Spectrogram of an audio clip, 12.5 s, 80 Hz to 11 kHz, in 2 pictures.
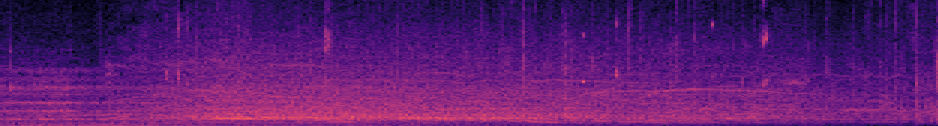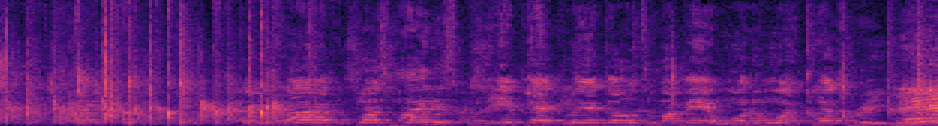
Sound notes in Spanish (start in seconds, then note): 0.8 aplausos del público; 6.7 equipo aplaudiendo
